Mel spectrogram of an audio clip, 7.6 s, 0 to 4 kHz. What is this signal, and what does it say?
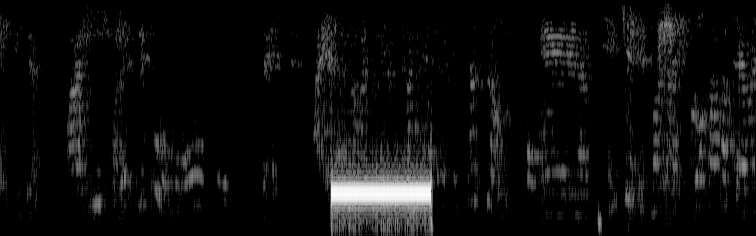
Ringback tone (Europe, 425 Hz), with speech.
